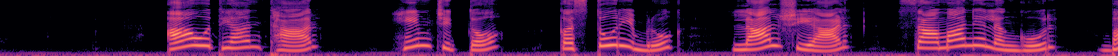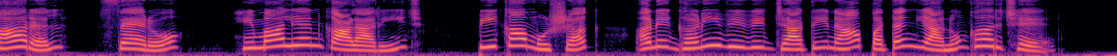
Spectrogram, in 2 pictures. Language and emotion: Gujarati, neutral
